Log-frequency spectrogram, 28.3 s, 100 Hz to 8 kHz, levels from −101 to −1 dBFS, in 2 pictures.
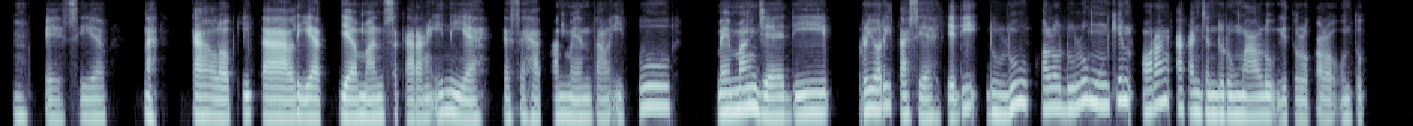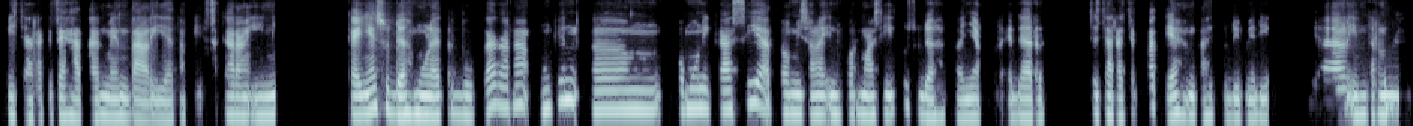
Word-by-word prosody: Mmm 135 -2 -6
oke 120 -1 -7 0.2
siap. 130 0 -4 0.3
Nah, 145 -5 +2 0.3
kalau 135 -3 +4
kita 130 -3 +6
lihat 130 0 +4 0.2
zaman 130 -1 +5
sekarang 130 -2 +1
ini 150 -2 +1
ya, 120 - +2 0.2
kesehatan 130 0 -4
mental 130 0 -2
itu, 200 +8 -1 0.5
memang 175 +4 +5
jadi 150 +2 +2 0.2
prioritas 180 -3 +1
ya. 130 - -1 0.2
Jadi, 180 +8 +1
dulu 160 +10 +1
kalau 190 +1 0
dulu 190 +6 +1
mungkin 235 +4 +2
orang 215 +8 0
akan 175 -3 0
cenderung 150 -1 +2
malu 140 +1 0
gitu 125 +2 -7
loh 120 - -4
kalau 125 - -4
untuk, 130 +1 -7 0.5
bicara 130 -2 -5
kesehatan 135 0 -1
mental 130 -3 +1
iya, 120 -1 -3
tapi 125 0 -15
sekarang 140 -1 0
ini, 140 +1 0 0.7
kayaknya 150 +4 +5
sudah 155 -6 +4
mulai 145 -2 +3
terbuka, 150 +1 -4
karena 205 +2 -1 0.2
mungkin, 185 +8 -1 0.2
mmm, 175 0 -1 0.2
komunikasi 185 +4 0
atau 155 - -1
misalnya 150 -1 0
informasi 150 0 -2
itu 155 +8 -15
sudah 135 -3 0 0.2
banyak 130 +1 0 0.2
beredar, 130 0 -1 0.6
secara 140 -2 -2
cepat 165 +7 -5
ya, 140 +3 +3
entah 140 -2 -4
itu 135 - -20
di 130 0 -3
media 130 +1 -4 0.3
sosial, 185 -5 -2
internet. 145 - 0
145 Hz, 130 wpm, -25 LUFS, 130-175 Hz, 0.7 s, kita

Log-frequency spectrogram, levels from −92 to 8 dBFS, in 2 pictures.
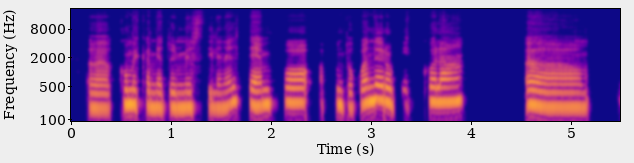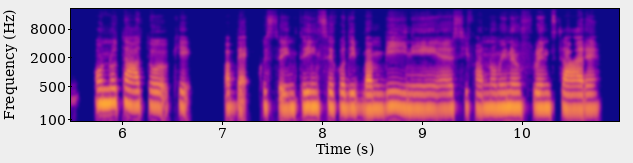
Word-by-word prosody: uhm, 180 -1 -3
come 215 0 +4
è - - -1
cambiato 185 -2 -3
il 185 - 0
mio 185 0 +1
stile 185 -1 -8
nel 235 +6 -2
tempo, 220 +3 +1
appunto 210 -2 -6
quando 230 +7 +4
ero 240 -3 +5
piccola, 240 +4 +1 0.6
uhm, 190 -2 +2 0.6
ho 220 - +4
notato 200 -4 +3
che 195 -2 -7 0.3
vabbè, 185 0 -4
questo 190 -1 -11
è - - +1
intrinseco 190 0 0
dei 180 0 -1
bambini, 175 0 0
ehm, 175 0 -4
si 185 +1 -11
fanno 180 0 -2
meno 185 +1 +4
influenzare 180 -1 0
190 Hz, 155 wpm, -23 LUFS, 180-210 Hz, 0.6 s, ero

